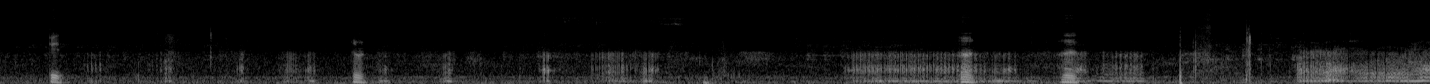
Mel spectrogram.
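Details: A small Shih Tzu dog coughing: several short, sharp coughs between stretches of snuffly, rattling breathing.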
